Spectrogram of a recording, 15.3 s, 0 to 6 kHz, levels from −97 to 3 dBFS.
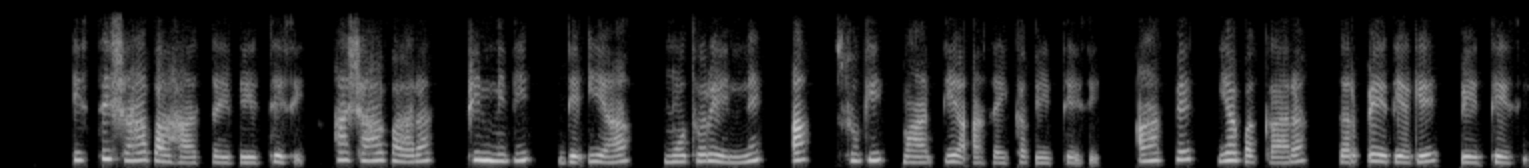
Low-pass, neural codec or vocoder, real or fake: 5.4 kHz; codec, 24 kHz, 6 kbps, HILCodec; fake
